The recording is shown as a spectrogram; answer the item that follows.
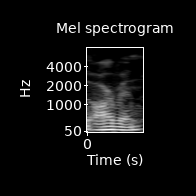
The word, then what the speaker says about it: Arvin: His name's Arvin, which rhymes with like RV.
